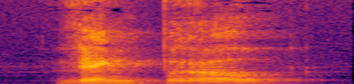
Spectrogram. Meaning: eyebrow
- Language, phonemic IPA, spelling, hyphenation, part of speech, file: Dutch, /ˈʋɛŋk.brɑu̯/, wenkbrauw, wenk‧brauw, noun, Nl-wenkbrauw.ogg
